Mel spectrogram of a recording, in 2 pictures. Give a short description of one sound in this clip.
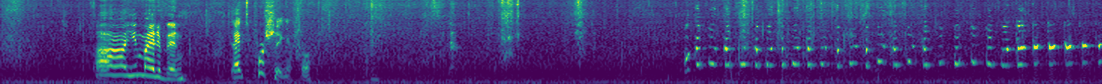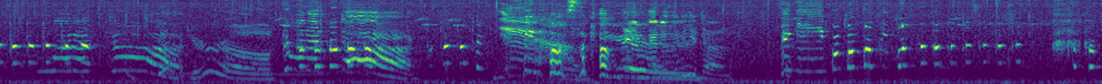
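A woman talks to dogs in a high, cheerful voice outdoors.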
